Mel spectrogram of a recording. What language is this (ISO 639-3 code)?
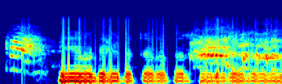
ben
